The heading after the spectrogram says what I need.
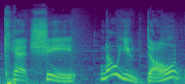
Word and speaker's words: Cait Sith: that is no longer c-a-i-t-s-i-t-h you pronounce that cat she no you don't like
